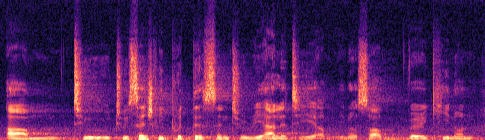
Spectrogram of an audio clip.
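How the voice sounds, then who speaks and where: A man's voice: on the low side, brisk, in a large hall, slight background noise. Man judge asking from a distance. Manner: hesitant, searching for words. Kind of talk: panel question.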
